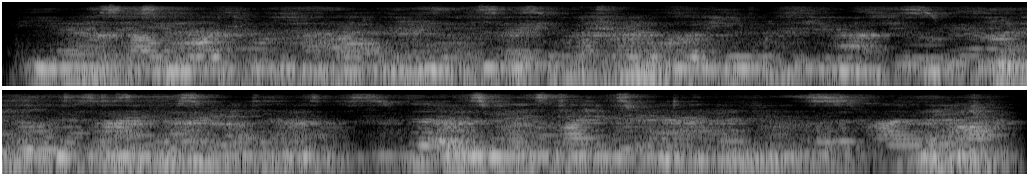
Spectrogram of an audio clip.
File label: male4 380ms 50cm, underdetermined; SiSEC11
